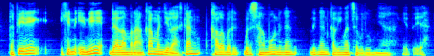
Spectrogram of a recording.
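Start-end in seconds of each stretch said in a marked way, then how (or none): none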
